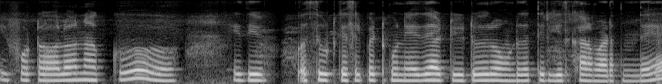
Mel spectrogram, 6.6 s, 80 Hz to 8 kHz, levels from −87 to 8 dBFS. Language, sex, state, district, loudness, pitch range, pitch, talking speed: Telugu, female, Andhra Pradesh, Chittoor, -16 LUFS, 205-220 Hz, 215 Hz, 135 wpm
